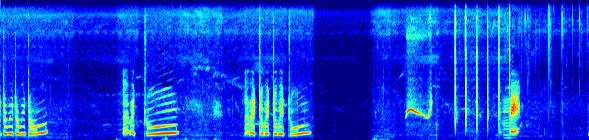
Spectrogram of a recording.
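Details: Pet Indian ringneck parrot mimicking the words mitthu and mammi: three nasal, voice-like phrases of two to four syllables with a wavering tone, then a short rising whistle and a quick run of sharp clicks.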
